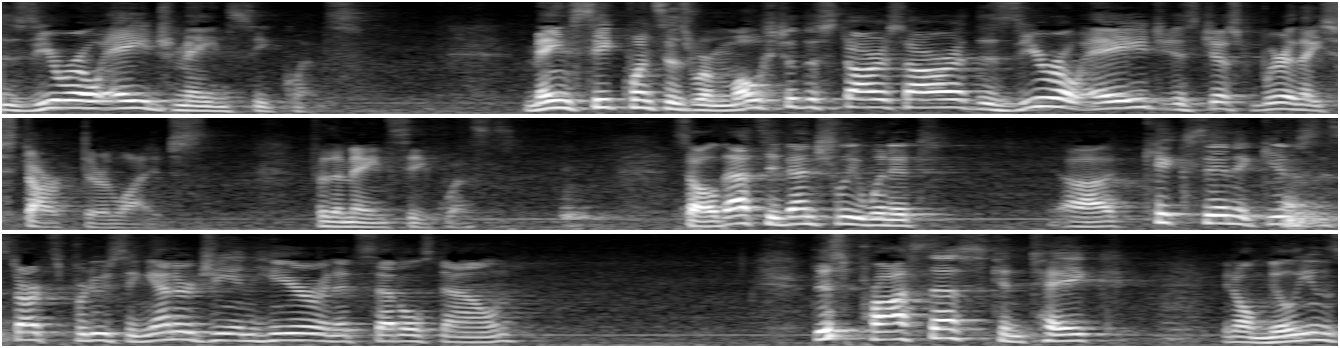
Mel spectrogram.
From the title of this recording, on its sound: Live Class Lecture 2019 Oct 21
